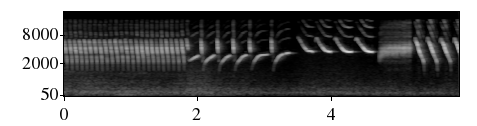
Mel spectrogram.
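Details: Spanish Timbrado canary song for training: a long fast pulsing trill, then alternating rising and falling slurs, a brief harsh buzz and more sweeping notes.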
